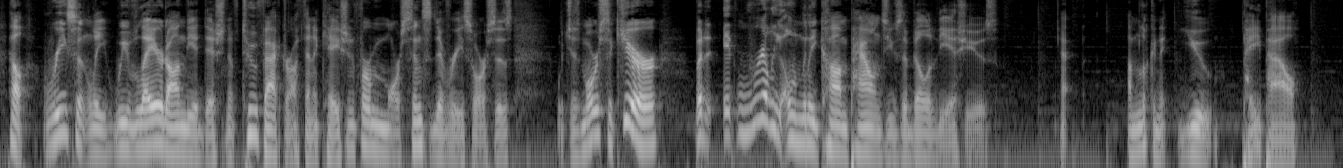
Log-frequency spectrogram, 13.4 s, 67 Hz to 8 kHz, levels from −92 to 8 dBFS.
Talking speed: 135 wpm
